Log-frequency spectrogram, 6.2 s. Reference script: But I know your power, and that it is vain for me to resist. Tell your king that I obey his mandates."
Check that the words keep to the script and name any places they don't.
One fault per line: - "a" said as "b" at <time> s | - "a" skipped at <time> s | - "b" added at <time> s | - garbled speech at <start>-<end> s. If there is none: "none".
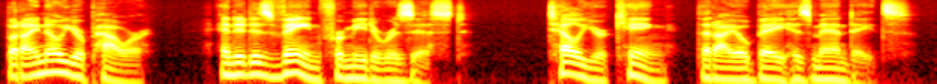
- "that" skipped at 1.6 s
